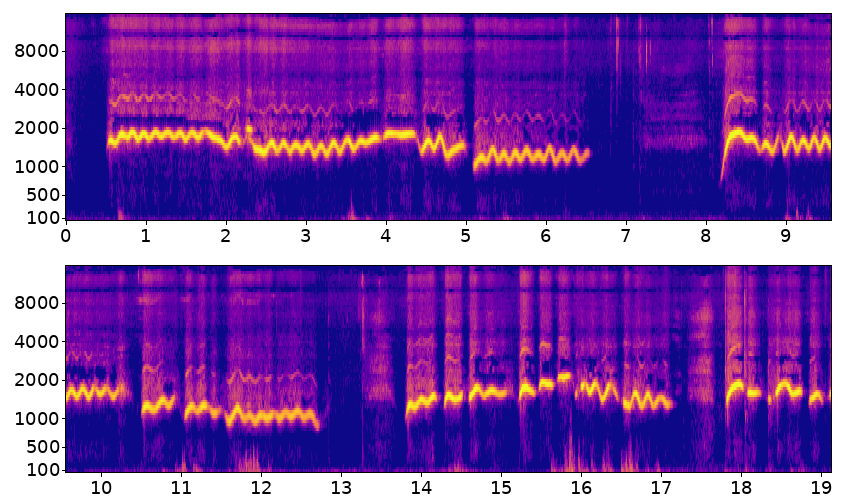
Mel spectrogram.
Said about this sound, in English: You know, when I'm down in the dumps, I feel like whistling. And sometimes I just whistle.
